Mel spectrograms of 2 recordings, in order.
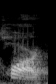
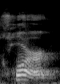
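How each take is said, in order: First: The vowel sounds like the 'ar' in 'car'. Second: The vowel sounds like the 'er' in 'her'. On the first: The speaker calls it right. "it's really pronounced Clark" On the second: The speaker calls it wrong. "It looks like it's Clerk"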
